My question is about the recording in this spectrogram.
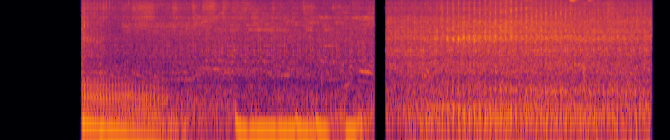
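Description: Low engine rumble of an idling tourist coach, with street noise and people's voices around it. The sound starts about a second in and breaks off briefly a little past halfway.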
